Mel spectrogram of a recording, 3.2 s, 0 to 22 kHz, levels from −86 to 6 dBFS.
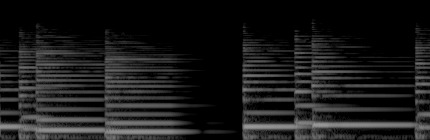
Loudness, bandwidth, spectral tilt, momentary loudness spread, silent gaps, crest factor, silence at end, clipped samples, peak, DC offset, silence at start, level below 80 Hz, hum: -38 LUFS; 11.5 kHz; -4.5 dB/octave; 6 LU; none; 14 dB; 0 s; under 0.1%; -26 dBFS; under 0.1%; 0 s; -62 dBFS; none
